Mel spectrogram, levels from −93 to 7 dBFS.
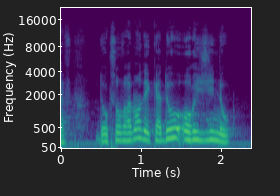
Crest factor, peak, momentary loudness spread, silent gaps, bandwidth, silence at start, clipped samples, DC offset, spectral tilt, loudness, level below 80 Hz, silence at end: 12 dB; -14 dBFS; 9 LU; none; 11 kHz; 0 s; under 0.1%; under 0.1%; -8.5 dB/octave; -26 LUFS; -58 dBFS; 0.25 s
